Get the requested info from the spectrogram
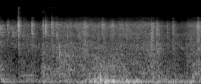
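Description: Long steel bars being handled and loaded onto a motorcycle sidecar: a few light clicks in the first half second, then some low thumps about a second in, over a steady hiss.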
